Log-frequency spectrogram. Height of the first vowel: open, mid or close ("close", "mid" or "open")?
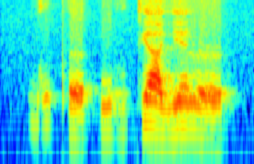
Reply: mid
